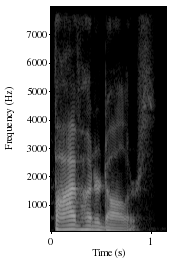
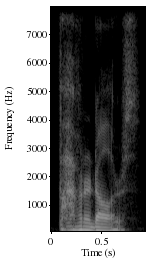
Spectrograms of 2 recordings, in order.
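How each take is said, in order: First: Slow, weighing the price; slow musing. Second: Softer musing. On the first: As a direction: mull the number over slowly. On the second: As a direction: repeat it softer, to yourself. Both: Shown as a demonstration. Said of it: "you're like".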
